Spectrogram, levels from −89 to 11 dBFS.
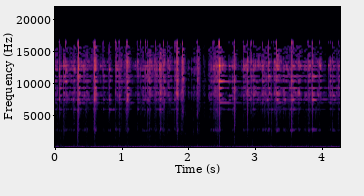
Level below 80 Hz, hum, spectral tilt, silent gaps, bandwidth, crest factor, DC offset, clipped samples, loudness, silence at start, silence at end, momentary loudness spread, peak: -70 dBFS; none; 2 dB/octave; none; 17 kHz; 30 dB; under 0.1%; under 0.1%; -36 LUFS; 0 s; 0 s; 12 LU; -10 dBFS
